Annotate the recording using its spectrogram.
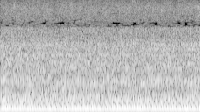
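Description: Goldfish aquarium equipment running: steady bubbling water from the aeration with a constant low electric hum from the pump.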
